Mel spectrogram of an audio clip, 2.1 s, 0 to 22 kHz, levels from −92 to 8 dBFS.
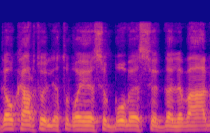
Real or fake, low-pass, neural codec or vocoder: fake; 10.8 kHz; vocoder, 24 kHz, 100 mel bands, Vocos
